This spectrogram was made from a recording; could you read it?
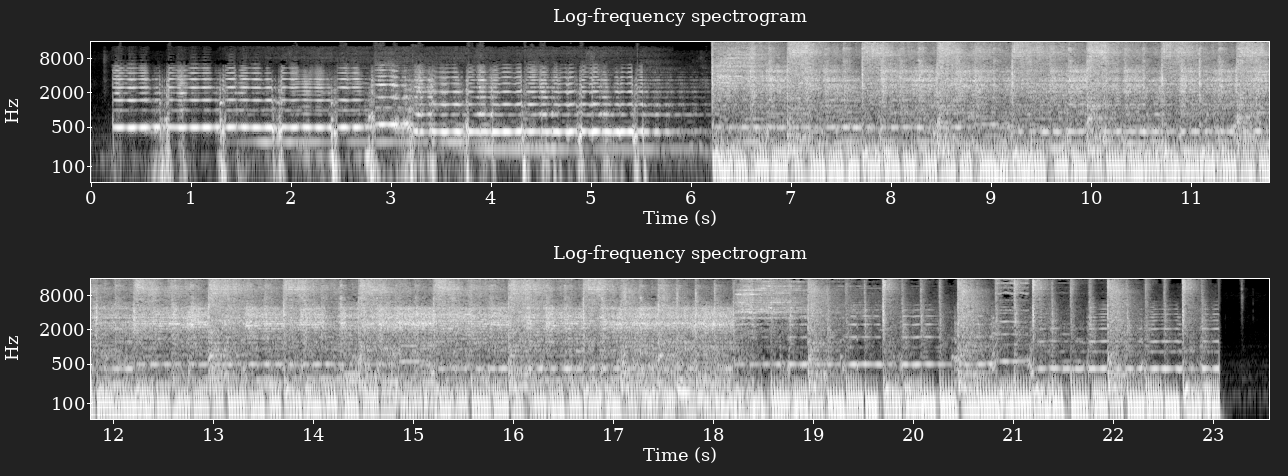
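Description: A hard rock song opens with a few seconds of clean, ringing melodic notes, then heavily distorted guitars and pounding drums crash in and carry on loud and dense to the end.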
